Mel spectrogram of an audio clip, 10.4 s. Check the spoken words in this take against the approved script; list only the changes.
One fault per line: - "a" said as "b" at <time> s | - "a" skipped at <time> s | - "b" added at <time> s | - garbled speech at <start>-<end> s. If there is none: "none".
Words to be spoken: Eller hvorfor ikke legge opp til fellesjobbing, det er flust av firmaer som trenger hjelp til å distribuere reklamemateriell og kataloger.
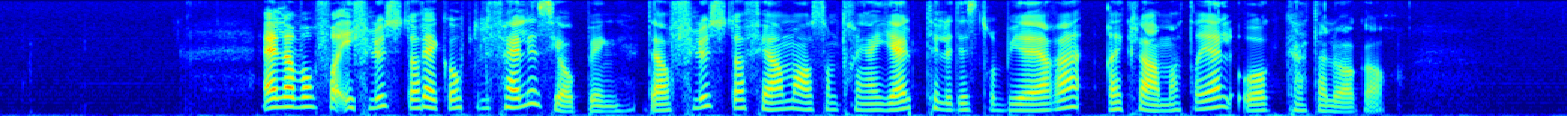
- "ikke" said as "flust" at 2.4 s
